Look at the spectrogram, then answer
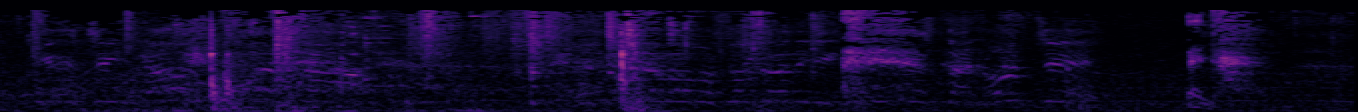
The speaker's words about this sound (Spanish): Mowbray cierra la puerta.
